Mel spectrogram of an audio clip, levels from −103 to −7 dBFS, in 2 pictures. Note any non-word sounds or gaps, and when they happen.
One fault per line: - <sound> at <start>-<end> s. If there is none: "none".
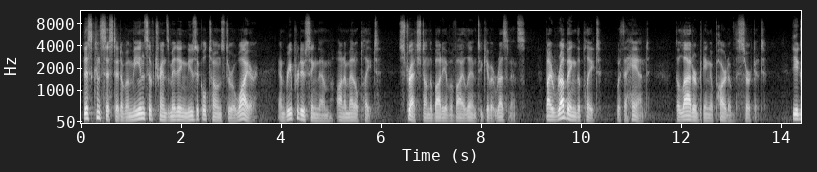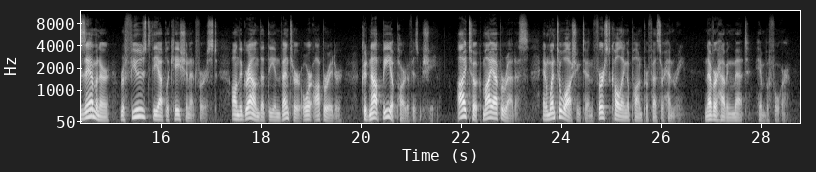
- dropout at 12.4-12.4 s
